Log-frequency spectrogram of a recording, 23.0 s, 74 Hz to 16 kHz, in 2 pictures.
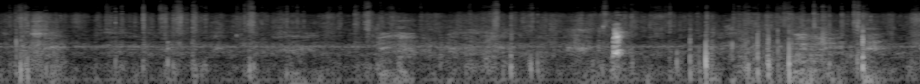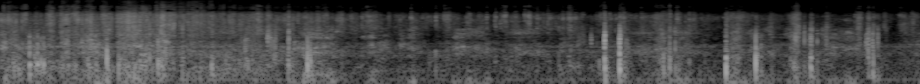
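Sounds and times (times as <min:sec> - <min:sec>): dog yelp: 0:07.6 - 0:07.9.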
